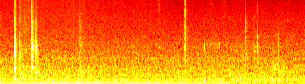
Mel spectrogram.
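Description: Small handling clicks and taps from fly-tying tools and materials at the vise: two sharp clicks in the first second, one more near the middle, then a few faint ticks, over a low steady hum.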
